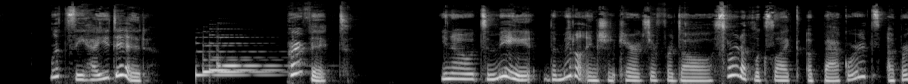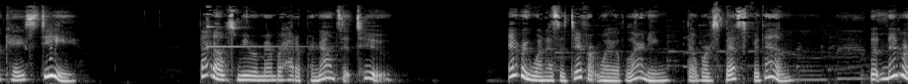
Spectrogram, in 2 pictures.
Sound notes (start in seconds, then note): 2.0 check mark dings; 11.2 light bulb dings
